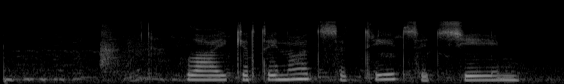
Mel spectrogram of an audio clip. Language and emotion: Russian, sad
